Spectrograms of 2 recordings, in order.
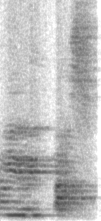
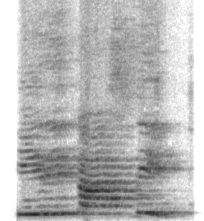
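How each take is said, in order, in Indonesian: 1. Kata ini berakhir tanpa suku kata terakhirnya. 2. Kata ini berakhir dengan suku kata terakhir yang lengkap. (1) "bukan iritas kulit" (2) "Pelafalannya itu harus jelas"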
